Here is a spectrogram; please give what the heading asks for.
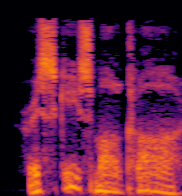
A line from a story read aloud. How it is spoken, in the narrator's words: Shiral murmured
